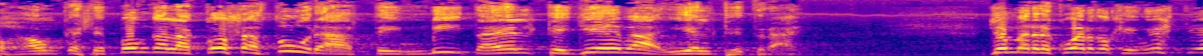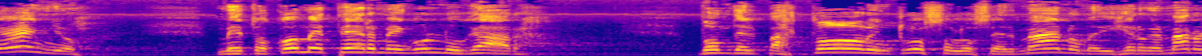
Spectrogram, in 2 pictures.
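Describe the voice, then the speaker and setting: A man preaching a sermon, fervent and often shouting, telling stories with laughter. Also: high-pitched, breathy edge. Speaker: pastor. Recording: long hall reverb.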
